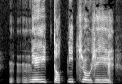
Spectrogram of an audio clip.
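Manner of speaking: very high, drawn-out groaning moan. A narrator reads the mayor's answer to the constable: groaning. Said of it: "kreunde de burgemeester".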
